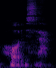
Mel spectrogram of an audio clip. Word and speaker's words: Häuser: La A umlaut U cambia la pronunciación también y se convierte en die Häuser.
